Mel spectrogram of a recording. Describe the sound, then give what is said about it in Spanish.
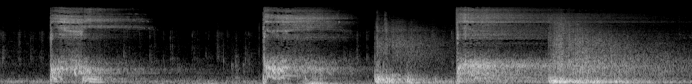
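A voice imitates the cannon fire of the Battle of Waterloo with a series of about five loud, breathy booming bursts, each sudden and then fading, spaced irregularly a second or so apart. “Yo imitaba el cañón y hacía...”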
